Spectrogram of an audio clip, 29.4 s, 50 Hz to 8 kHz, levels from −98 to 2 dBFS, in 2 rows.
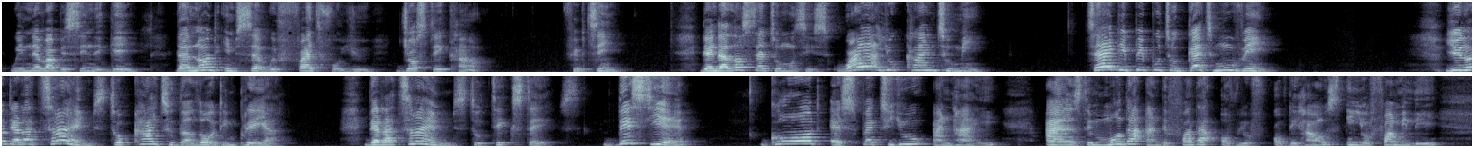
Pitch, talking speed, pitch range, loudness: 220 Hz, 150 wpm, 185-275 Hz, -27 LUFS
